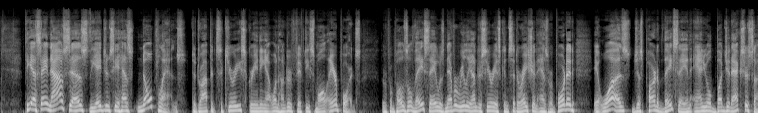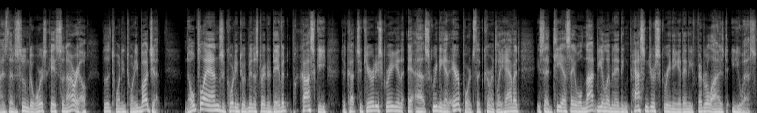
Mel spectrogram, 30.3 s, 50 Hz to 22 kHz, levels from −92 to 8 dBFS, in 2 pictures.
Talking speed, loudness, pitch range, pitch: 160 wpm, -17 LUFS, 105-140 Hz, 125 Hz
